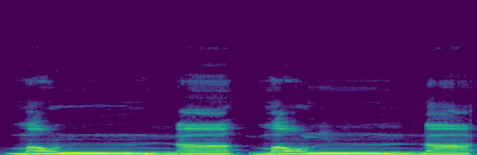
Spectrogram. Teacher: আয়াতটা মাওনা এই যে এখানে মাও এখানে যে গুন্নাটা আদায় করব গুন্নাটা আদায় করার সময় আমাদের ঠোঁটটা গোল করে ফেলবো মাওনা মাও এরকম ভাবে ইসমাম করতে হবে ঠোঁট গোল করে গুন্নাক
